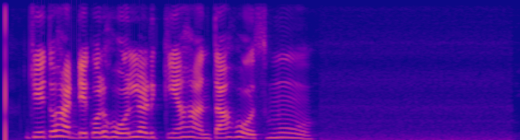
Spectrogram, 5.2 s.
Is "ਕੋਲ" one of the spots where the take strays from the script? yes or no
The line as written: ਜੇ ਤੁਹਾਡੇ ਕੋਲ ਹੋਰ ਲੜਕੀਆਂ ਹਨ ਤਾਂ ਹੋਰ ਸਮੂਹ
no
